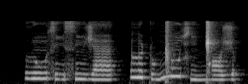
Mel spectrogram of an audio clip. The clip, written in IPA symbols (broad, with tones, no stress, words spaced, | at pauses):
ðũː˨siː˩ sĩ˨ʒæ˨ | lʊ˦ʈu˩ŋ͡ǁũː˥ ɕĩ˩ŋ͡ǁɒ˨ʒ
